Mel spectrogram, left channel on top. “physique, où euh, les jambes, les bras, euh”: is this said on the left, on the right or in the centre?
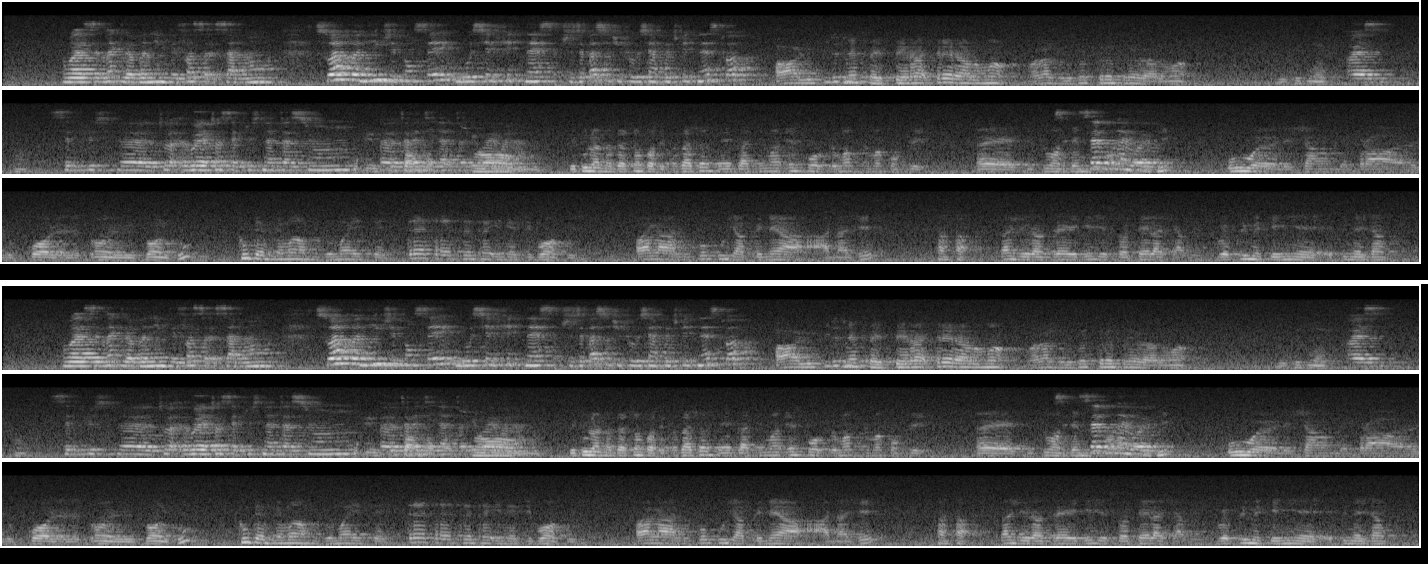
Right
